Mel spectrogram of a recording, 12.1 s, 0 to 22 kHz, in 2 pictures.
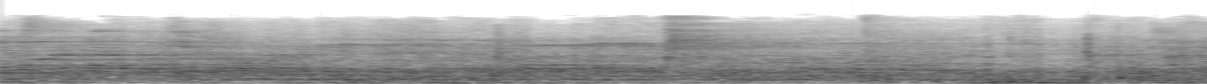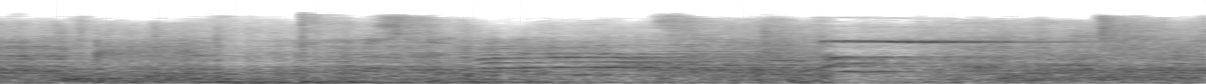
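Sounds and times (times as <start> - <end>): referee's whistle blast: 10.2 - 11.1.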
